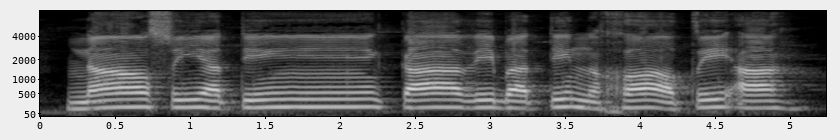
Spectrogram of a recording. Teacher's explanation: ابھی دیکھیے اس میں یہ ناصیتن کے بعد اس میں دو زیر آیا ہے یعنی تنوین آیا ہے، اس کے بعد کاف آیا ہے، تو یہاں پر اخفا ہوگا یعنی گنہ کر کے پڑھنا ہے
